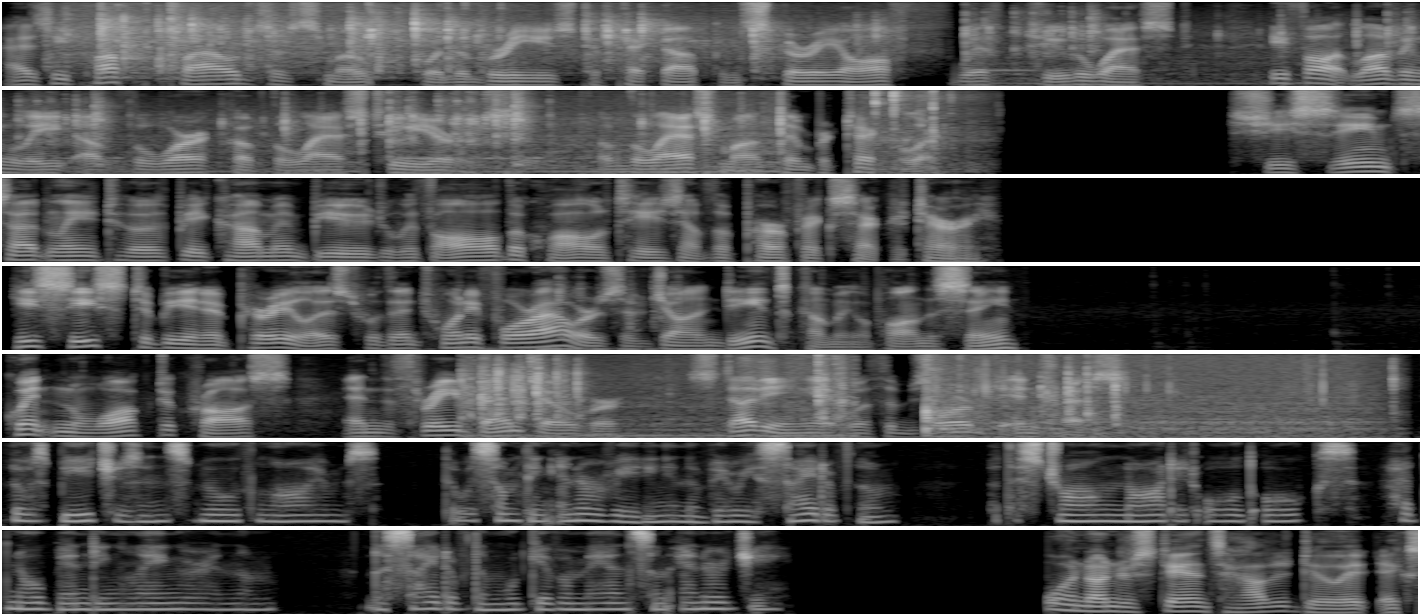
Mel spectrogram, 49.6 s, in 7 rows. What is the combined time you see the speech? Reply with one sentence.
You can hear the speech for 41 seconds altogether.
